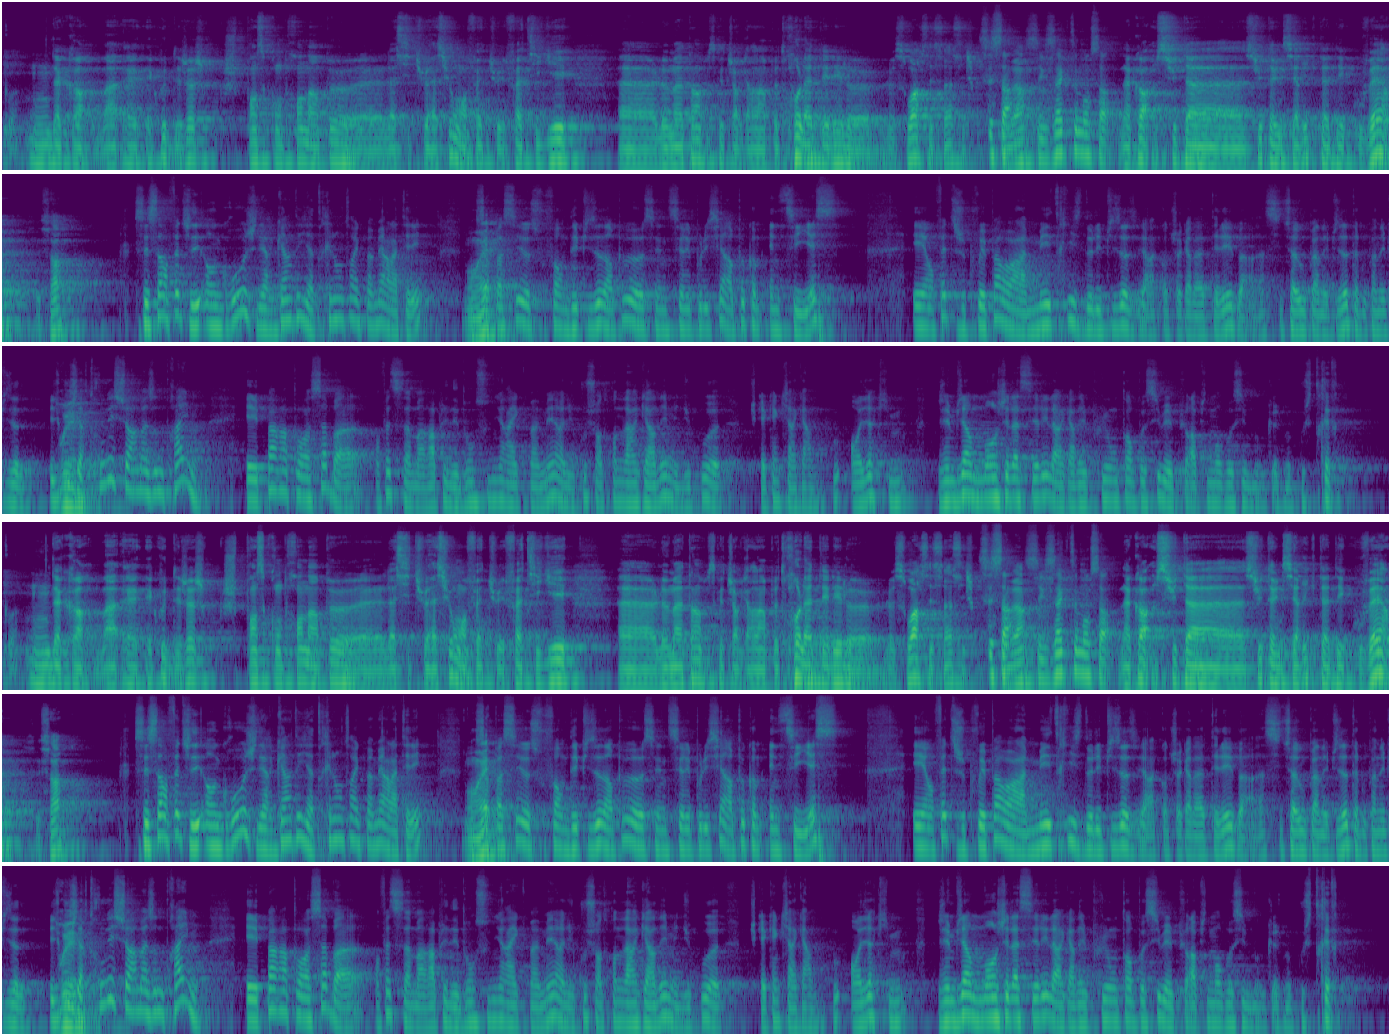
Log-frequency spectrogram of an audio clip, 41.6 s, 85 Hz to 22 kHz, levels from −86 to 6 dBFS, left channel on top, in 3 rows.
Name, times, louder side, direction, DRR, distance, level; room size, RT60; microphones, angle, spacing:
voice 1, 0.2-9.7 10.0-10.2 11.2-13.9 14.2-14.5 18.5-18.8 28.3-28.5, right 2 dB, 50° right, 9 dB, 1.3 m, -30 dB
voice 2, 9.8-11.1 15.2-22.2 22.5-35.0 35.3-36.8 37.1-41.1, right 2 dB, 25° right, 12 dB, 0.6 m, -33 dB
24.5 x 15.5 x 8.5 m, 1.4 s
head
